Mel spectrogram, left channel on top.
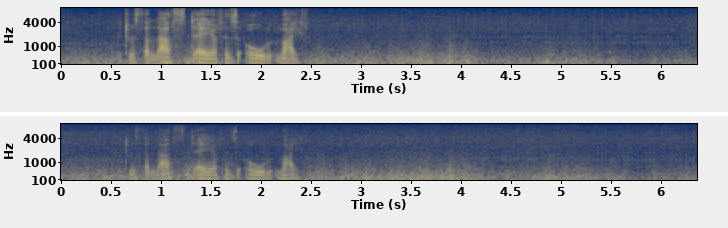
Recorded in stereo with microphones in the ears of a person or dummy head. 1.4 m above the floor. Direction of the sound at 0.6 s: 65° left (ahead or behind).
